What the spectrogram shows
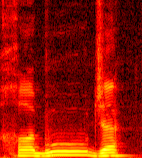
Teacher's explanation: le kha, il est grave. On ne dit pas khe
